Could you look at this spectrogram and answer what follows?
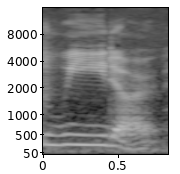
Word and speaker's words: WeirDo: weird my name is weido first name weir last name yep rhymes with go i guess with the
